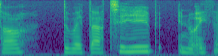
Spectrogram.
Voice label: "tyb", Welsh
